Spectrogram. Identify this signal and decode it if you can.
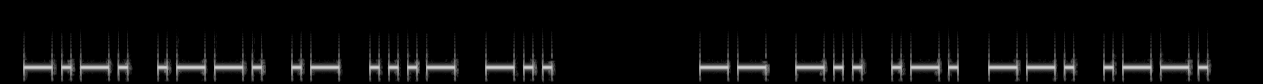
Morse code, heard as a keyed tone, about 13 wpm, 800 Hz. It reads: CPAVD MDRGP
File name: LEZIONI / 7 GF9Z / 7 G 12wpm 2055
